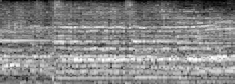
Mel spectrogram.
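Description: Choir singing in harmony with piano accompaniment, holding long sustained notes.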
